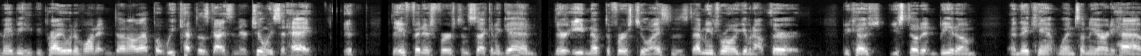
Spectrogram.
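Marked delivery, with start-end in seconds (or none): none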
